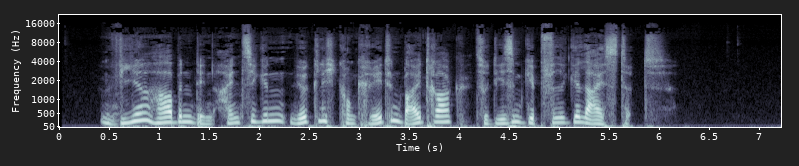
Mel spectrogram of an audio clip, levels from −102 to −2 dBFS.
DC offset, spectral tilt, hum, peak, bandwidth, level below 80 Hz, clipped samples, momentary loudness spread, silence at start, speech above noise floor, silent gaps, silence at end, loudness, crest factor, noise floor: under 0.1%; -5.5 dB/octave; none; -2 dBFS; 15.5 kHz; -38 dBFS; under 0.1%; 14 LU; 0.4 s; 44 dB; none; 1.2 s; -20 LUFS; 18 dB; -63 dBFS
